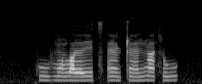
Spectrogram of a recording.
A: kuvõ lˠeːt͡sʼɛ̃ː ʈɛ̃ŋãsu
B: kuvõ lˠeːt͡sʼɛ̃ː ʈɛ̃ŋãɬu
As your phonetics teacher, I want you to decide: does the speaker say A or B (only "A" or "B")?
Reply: B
